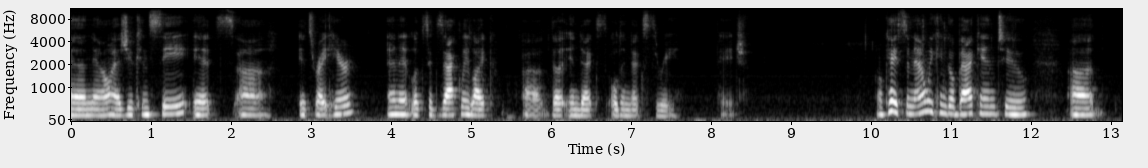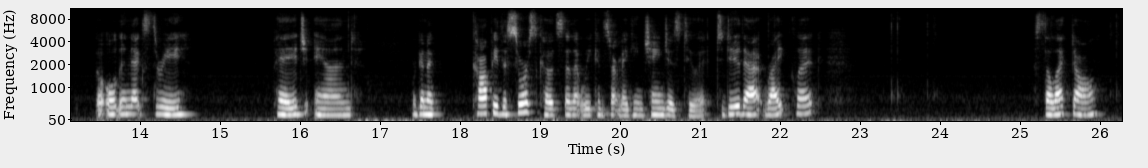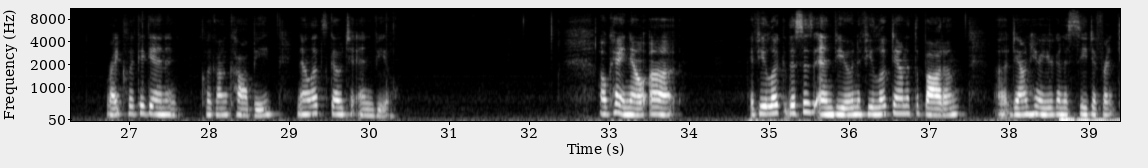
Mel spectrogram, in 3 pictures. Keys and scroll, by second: 1.5 scroll down 1, 4.6 scroll down 1, 5.4-6.0 scroll up 1, 10.6 scroll down 1, 14.1-14.6 scroll down 1, 14.9 scroll up 1.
